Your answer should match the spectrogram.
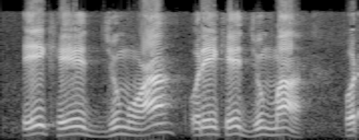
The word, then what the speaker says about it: جمعہ: جمعہ، دیکھیں ایک ہے جمعہ، ٹھیک ہے، جمعہ، اور ایک ہے جمعہ، یعنی جیم پر بھی پیش ہے، میم پر بھی پیش ہے، عین پر زبر ہے۔ آپ آئیے، اور جب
